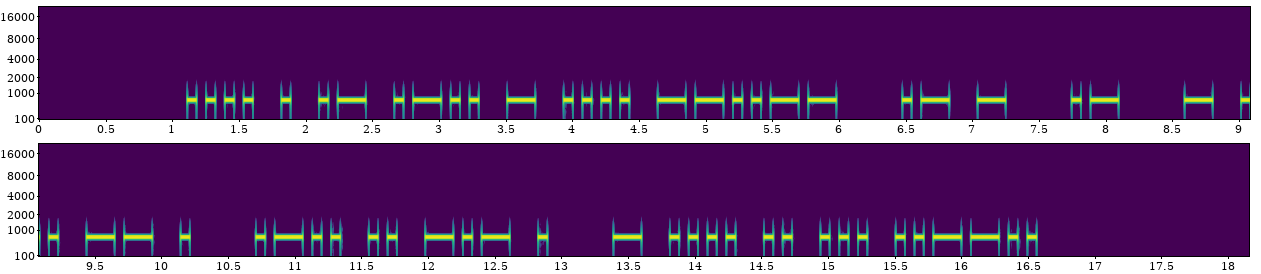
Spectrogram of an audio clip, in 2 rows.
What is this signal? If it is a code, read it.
Morse code, heard as a keyed tone, about 17 wpm, 700 Hz. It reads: HEALTH, AT A TIME LIKE THIS?
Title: Sentences from Top 600 Words 17wpm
